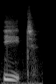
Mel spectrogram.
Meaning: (verb) To ingest.: 1. To consume (something solid or semi-solid, usually food) by putting it into the mouth and swallowing it 2. To consume a meal
- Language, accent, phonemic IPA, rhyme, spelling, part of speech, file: English, General American, /it/, -iːt, eat, verb / noun, En-us-eat.ogg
